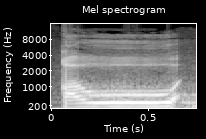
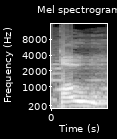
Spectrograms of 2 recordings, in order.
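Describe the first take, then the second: First: The vowel is drawn out and lengthened. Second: The vowel is short and said quickly. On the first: The speaker calls it wrong. "ऐसे नहीं पढ़ेंगे इसको" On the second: The speaker calls it right. "कौ एकदम पढ़ेंगे"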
